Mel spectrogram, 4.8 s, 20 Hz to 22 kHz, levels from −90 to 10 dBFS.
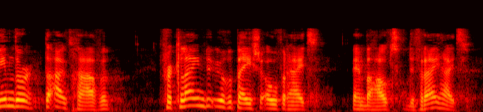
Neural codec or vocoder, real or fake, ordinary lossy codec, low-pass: codec, 16 kHz, 4.8 kbps, FACodec; fake; none; none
